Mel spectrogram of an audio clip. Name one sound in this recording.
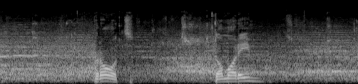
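A referee's whistle blows sharply twice.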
